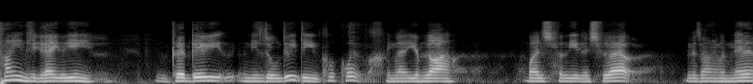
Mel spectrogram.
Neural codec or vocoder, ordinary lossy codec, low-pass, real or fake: codec, 16 kHz, 0.5 kbps, FreqCodec, larger model; none; none; fake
